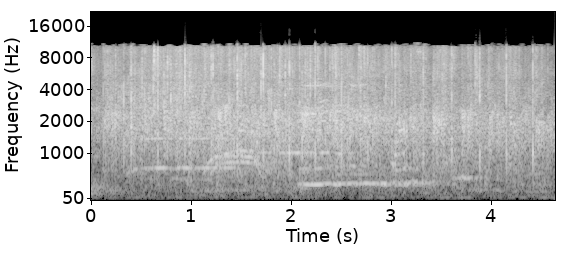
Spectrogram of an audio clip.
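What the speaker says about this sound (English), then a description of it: "Can we please have a round of applause please for Taylor?" Sustained audience applause at an evening beauty event, a dense, even wash of clapping close and loud throughout, with a few faint voices and tones riding over it.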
